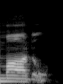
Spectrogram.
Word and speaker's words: model: So this O has the ah sound, model, Model.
